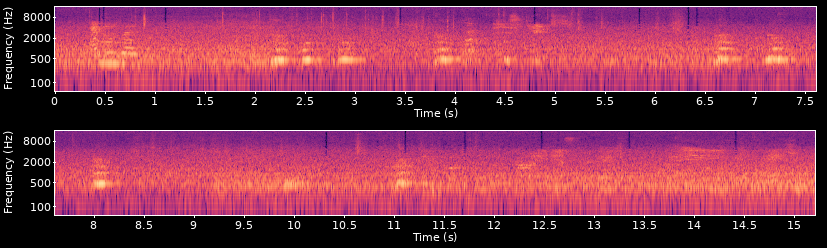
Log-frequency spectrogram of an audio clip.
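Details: Senior dogs at Old Friends Senior Dog Sanctuary, filmed by the Outside Yard cam, going crazy as Titus passes: scattered bursts of barking, several in quick pairs, over a steady background hum and some talking.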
